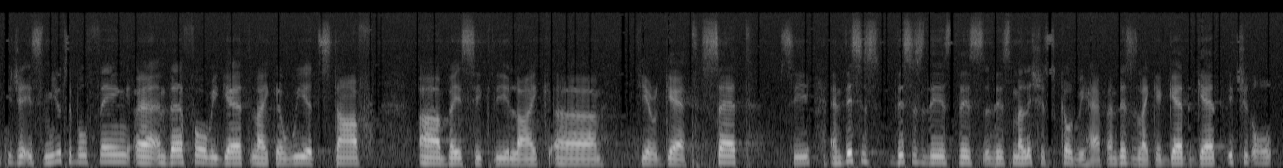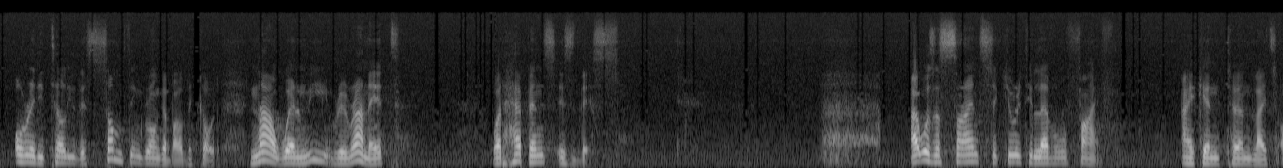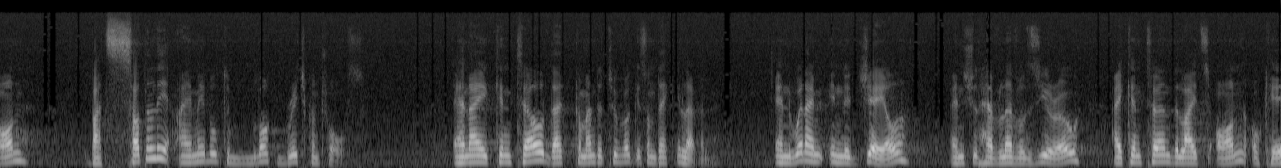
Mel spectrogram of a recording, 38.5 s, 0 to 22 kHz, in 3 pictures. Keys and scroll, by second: 16.4 shift+F10.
